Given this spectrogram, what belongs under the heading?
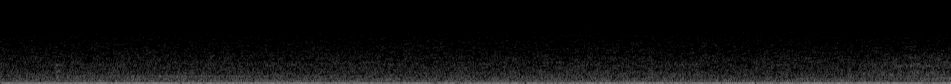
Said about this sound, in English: In the background, you hear the traffic, you hear a siren, it's a sense of hearing.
